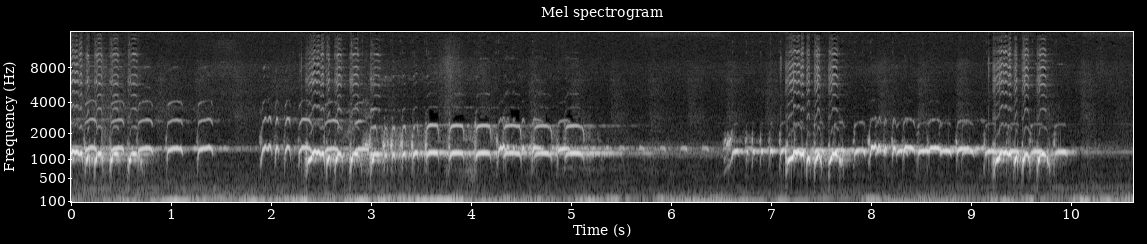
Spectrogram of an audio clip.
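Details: A male local zebra dove (perkutut) sings continuously, used to lure other doves into calling: a rapid series of clipped, ringing cooing notes with a steady tone, several per second, with brief pauses between bursts.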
